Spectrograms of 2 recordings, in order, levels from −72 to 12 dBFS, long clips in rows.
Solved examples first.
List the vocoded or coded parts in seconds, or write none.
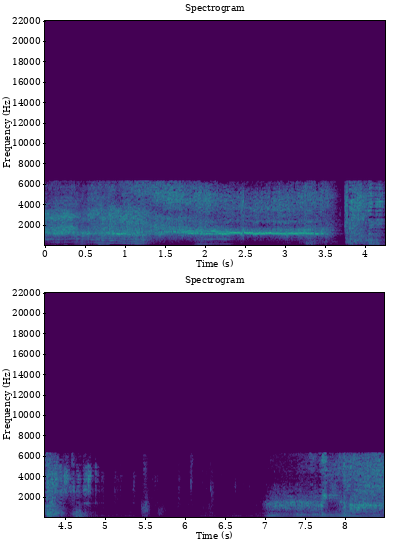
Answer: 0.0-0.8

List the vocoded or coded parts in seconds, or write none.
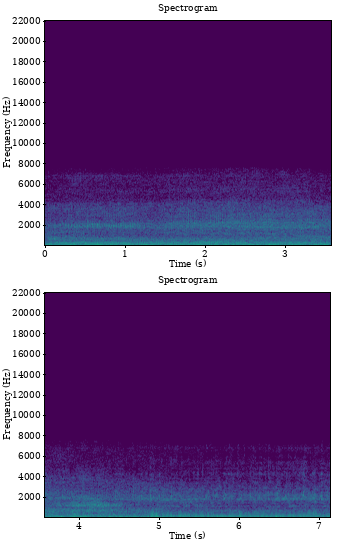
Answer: 5.1-7.1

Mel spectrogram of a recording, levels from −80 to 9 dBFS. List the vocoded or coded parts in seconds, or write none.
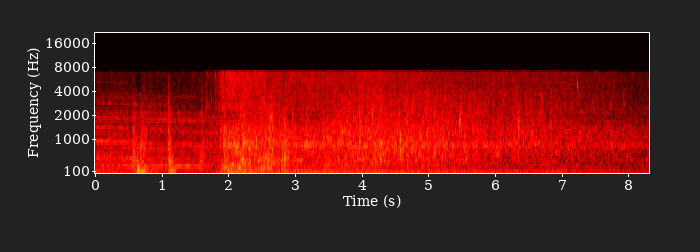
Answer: none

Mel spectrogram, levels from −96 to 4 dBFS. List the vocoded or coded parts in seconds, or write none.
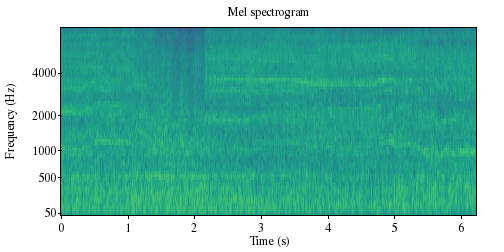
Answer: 3.9-6.2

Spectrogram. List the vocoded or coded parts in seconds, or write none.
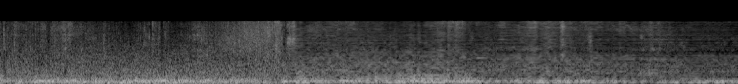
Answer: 2.9-7.4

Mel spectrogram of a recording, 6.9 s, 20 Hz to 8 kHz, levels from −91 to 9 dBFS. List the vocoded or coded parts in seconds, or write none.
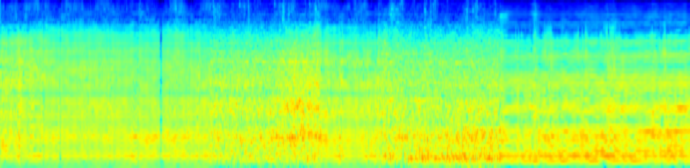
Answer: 0.0-2.1; 3.2-3.8; 5.0-6.9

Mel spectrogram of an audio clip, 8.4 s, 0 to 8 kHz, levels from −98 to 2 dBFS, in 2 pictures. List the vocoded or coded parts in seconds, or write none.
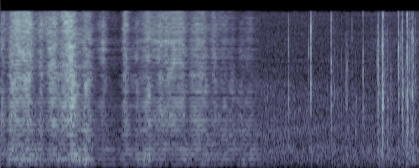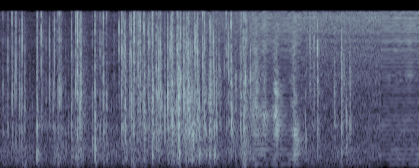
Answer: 0.0-2.6; 6.7-7.2; 8.0-8.4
